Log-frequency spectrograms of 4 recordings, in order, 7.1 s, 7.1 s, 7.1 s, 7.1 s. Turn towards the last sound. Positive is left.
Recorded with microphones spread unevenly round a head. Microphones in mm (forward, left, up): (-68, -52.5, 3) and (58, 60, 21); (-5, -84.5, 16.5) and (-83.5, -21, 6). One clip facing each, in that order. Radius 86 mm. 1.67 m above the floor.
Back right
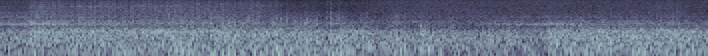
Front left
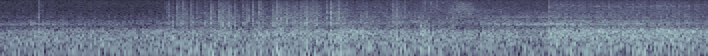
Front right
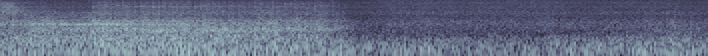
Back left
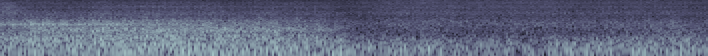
No sound to turn to.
